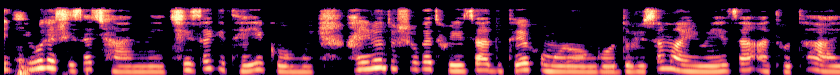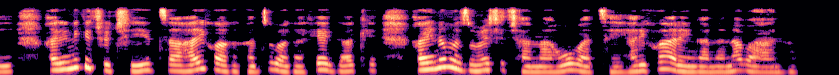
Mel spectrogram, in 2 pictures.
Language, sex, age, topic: Rundi, female, 25-35, education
